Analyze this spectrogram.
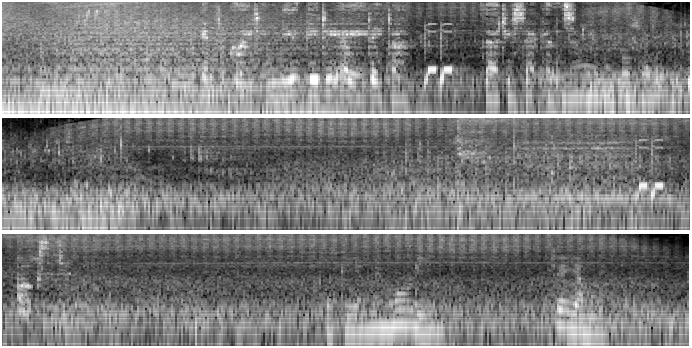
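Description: Water rushes and gurgles in a deep underwater ambience.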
